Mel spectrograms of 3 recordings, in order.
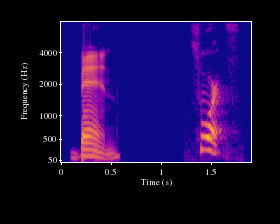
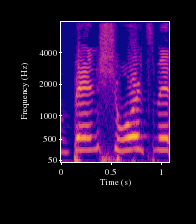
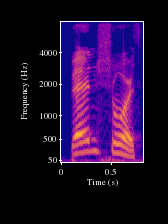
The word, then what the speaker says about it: Ben Schwarz: Also, Ben Schwarzman is not his name. Ben Schwarz. You said it right. And then you corrected yourself to No, I didn't. I said Ben Schwarz.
